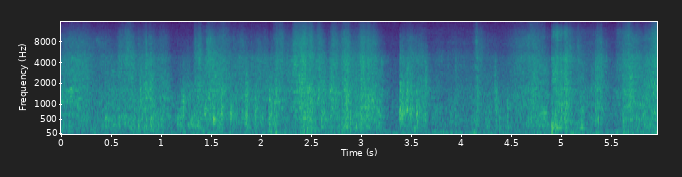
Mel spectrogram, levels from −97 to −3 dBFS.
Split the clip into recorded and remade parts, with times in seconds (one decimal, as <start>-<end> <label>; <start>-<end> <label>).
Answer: 0.0-3.6 recorded; 3.6-4.2 remade; 4.2-4.8 recorded; 4.8-6.0 remade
